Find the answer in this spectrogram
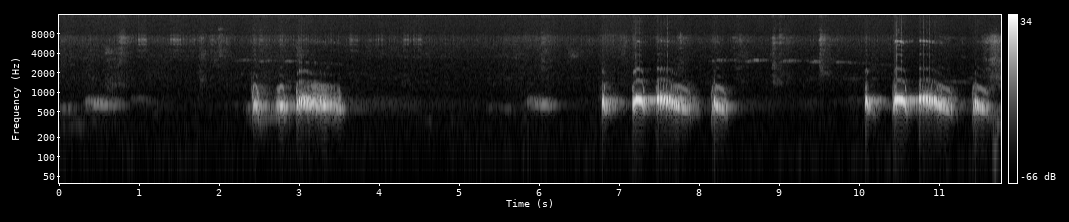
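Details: Local spotted dove singing vigorously, said to set rivals calling back; soft low coo, then three loud phrases of stacked, hoarse coos, each ending in a drawn-out note, spaced about four seconds apart in a quiet room.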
